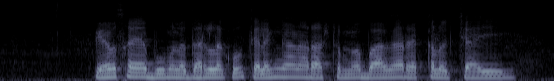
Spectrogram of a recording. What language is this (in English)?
Telugu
